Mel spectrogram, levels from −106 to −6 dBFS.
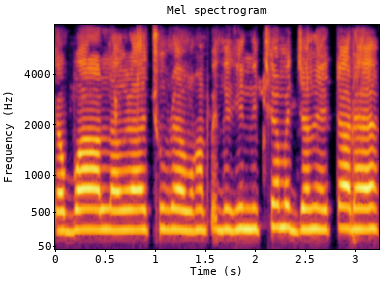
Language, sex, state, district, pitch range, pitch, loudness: Hindi, male, Bihar, Araria, 270-275 Hz, 270 Hz, -15 LUFS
